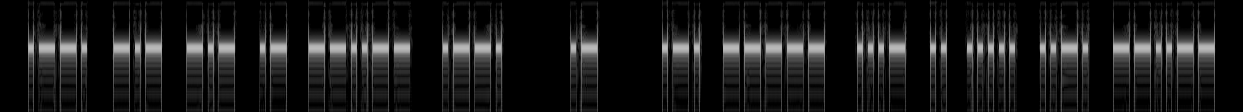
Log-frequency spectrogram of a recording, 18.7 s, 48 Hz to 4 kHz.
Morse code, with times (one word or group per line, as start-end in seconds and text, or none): 0.4-7.5 PKKA,P
8.6-9.0 A
9.9-18.2 R0VI5F,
